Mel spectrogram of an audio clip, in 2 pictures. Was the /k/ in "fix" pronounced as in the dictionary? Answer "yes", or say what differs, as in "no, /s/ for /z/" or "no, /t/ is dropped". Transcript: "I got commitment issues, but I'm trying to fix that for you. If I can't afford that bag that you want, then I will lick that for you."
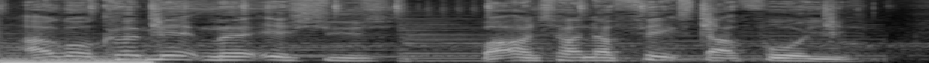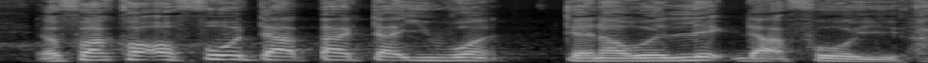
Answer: yes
